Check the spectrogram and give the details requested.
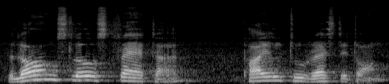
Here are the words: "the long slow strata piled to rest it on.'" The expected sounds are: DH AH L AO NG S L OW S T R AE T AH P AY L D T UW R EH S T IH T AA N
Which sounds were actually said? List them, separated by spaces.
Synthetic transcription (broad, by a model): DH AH L AO NG S L OW S T R AE T AH P AY L D T UW R EH S T IH T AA N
